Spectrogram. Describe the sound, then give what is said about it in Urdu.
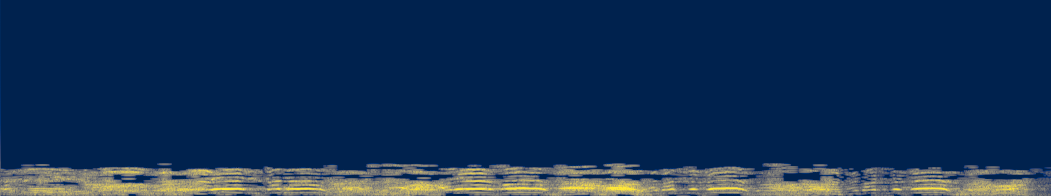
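A crowd at an Urdu-language Islamic sermon chants a religious slogan, shouting together in several loud, rhythmic bursts separated by short pauses. “اثر ہوا ہے تو ذرا آپ نعرہ لگا دیجیے”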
